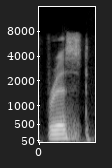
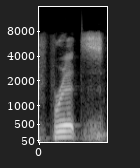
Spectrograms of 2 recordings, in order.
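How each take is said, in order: First: The name ends with an 'st' sound. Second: The name ends with a 'ts' sound. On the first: The speaker calls it wrong. "I've been saying Frist" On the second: The speaker calls it right. "Its name is Willie Fritz"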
